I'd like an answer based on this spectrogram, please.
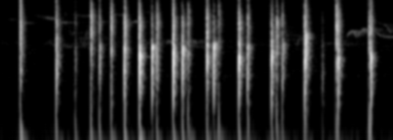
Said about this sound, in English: I feel like I should applaud. No kidding. That's better than any show the theater department puts on. Bravo! Hear, hear.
